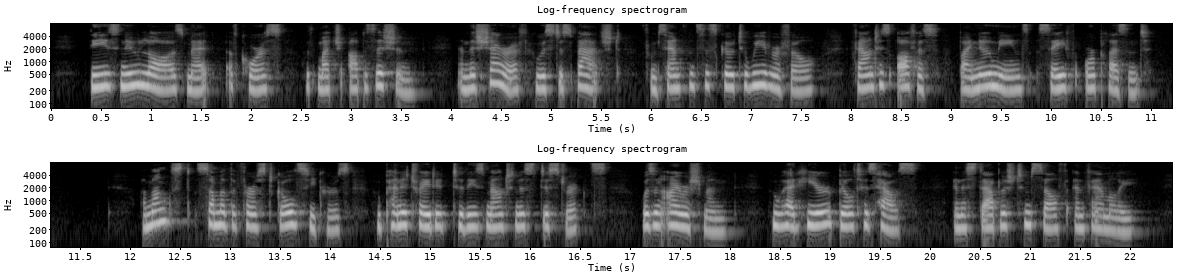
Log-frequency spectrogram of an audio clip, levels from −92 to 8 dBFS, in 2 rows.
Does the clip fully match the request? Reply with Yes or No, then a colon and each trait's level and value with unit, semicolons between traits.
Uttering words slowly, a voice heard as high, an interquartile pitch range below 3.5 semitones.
No: average, 150 wpm; high, 240 Hz; average, 2.7 semitones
